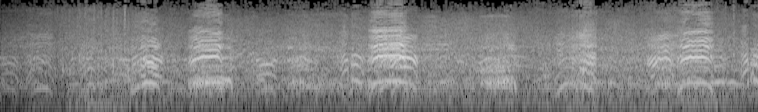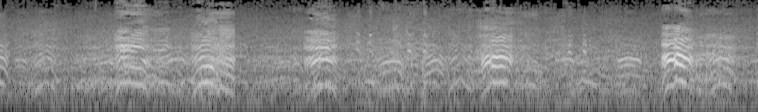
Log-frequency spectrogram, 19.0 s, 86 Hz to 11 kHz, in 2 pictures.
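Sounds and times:
thick-billed murres giving rough moaning growls in a busy chorus: 0.0s - 18.9s.

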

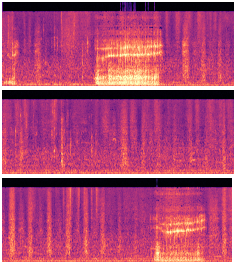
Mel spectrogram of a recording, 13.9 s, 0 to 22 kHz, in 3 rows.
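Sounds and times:
cougar uttering short rough rising calls: 0.0s - 0.4s, 1.8s - 4.0s, 12.2s - 13.4s.

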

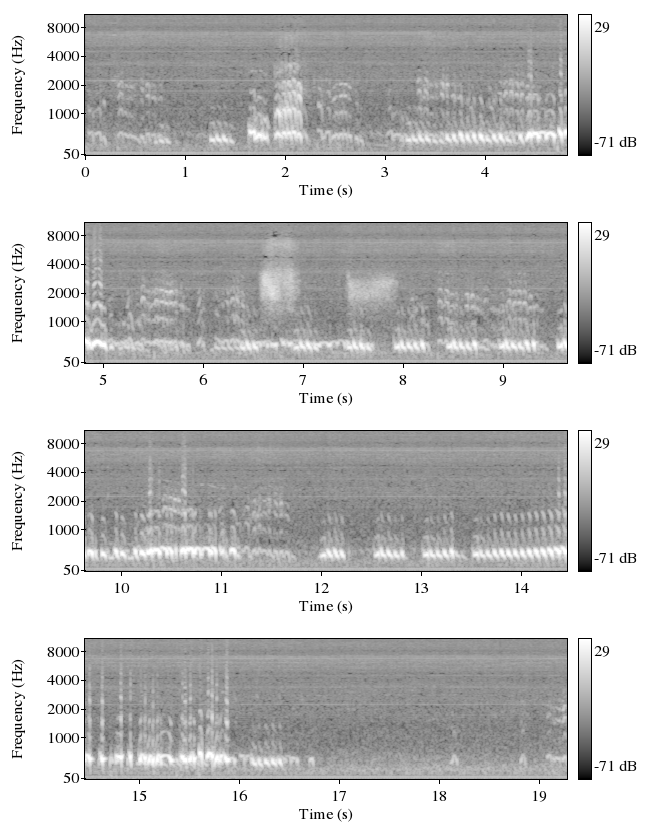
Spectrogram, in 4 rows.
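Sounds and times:
black grouse giving low bubbling coos: 0.0s - 17.0s, 18.0s - 19.2s
black grouse breathy hisses: 6.6s - 8.0s.

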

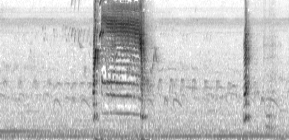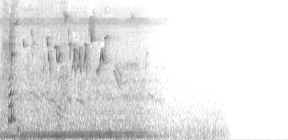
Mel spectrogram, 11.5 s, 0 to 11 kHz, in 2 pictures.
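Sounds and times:
Giant otter screaming: 1.8s - 3.2s, 4.8s - 6.2s.

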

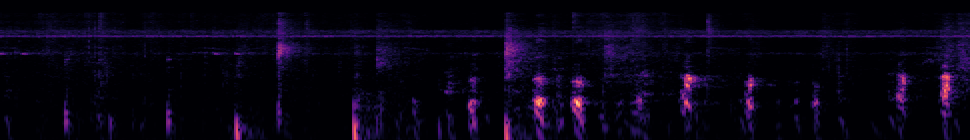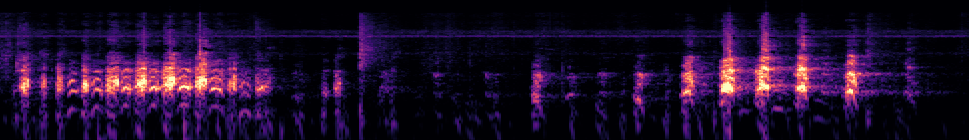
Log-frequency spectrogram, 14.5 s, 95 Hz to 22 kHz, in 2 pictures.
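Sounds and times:
common chimpanzee hooting: 3.3s - 14.2s.

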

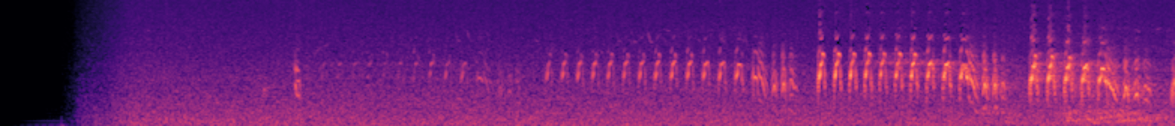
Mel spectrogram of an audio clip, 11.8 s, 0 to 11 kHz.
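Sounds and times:
Himalayan snowcock clucking and cackling: 2.6s - 11.7s.

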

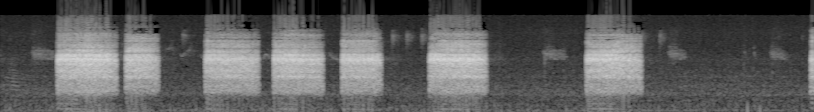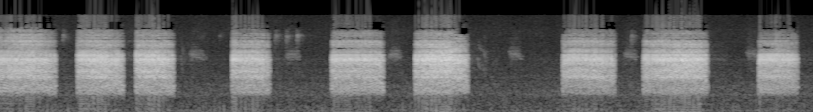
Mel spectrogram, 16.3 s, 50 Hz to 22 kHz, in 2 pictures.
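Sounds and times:
European starling repeating grating hissy screams: 0.6s - 4.9s, 5.9s - 6.5s, 8.1s - 9.9s, 10.5s - 10.9s, 11.5s - 12.8s, 13.8s - 16.2s.

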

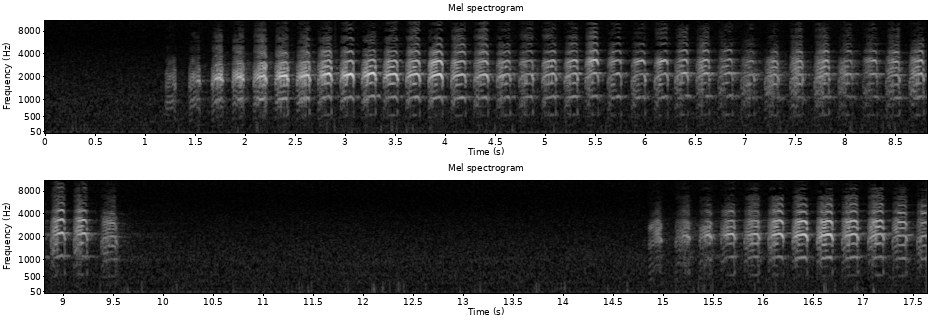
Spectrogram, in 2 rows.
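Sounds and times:
peregrine falcon cackling: 1.2s - 9.6s, 14.9s - 17.6s.

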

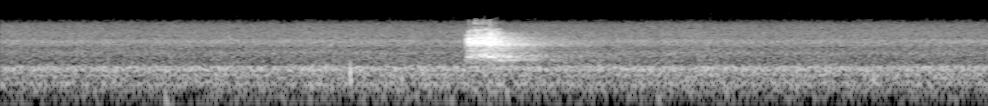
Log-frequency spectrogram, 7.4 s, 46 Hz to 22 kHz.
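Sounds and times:
low hum: 0.0s - 7.3s
roe deer giving a harsh hoarse bark: 3.4s - 4.7s.

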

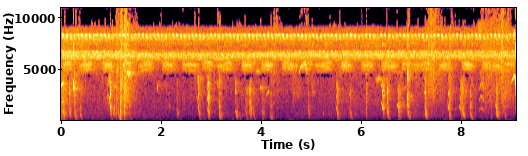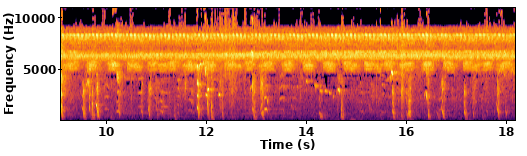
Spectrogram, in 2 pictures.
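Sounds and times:
tufted capuchin giving clicky chirps and squealing notes: 0.0s - 1.5s, 5.5s - 14.9s, 15.5s - 18.1s
insects buzzing: 0.0s - 18.1s.

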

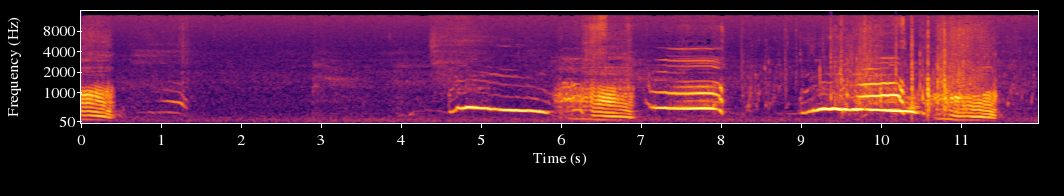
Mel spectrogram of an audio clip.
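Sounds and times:
grey seal moaning calls: 0.0s - 1.4s, 4.6s - 11.6s.

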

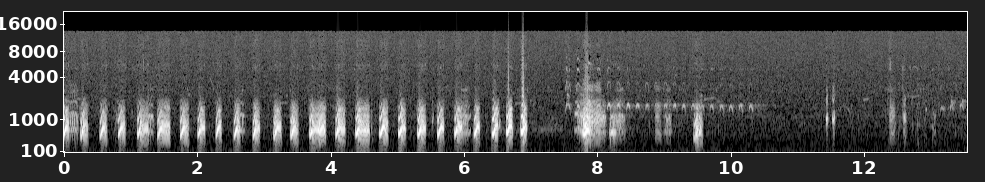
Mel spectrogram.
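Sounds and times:
meerkat calls: 0.0s - 7.0s, 7.7s - 9.6s.

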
